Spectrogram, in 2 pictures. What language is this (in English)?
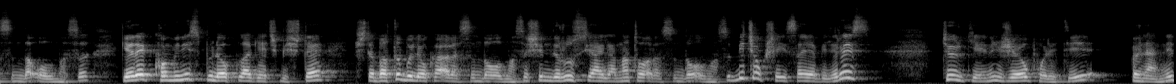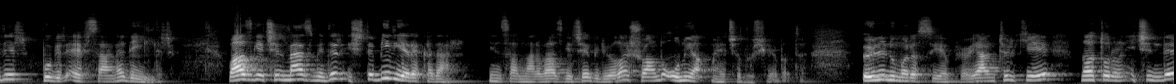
Turkish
